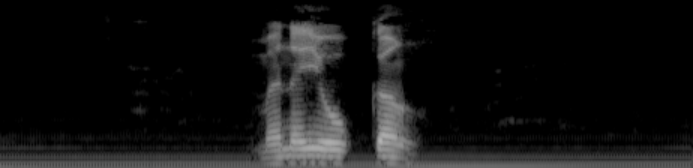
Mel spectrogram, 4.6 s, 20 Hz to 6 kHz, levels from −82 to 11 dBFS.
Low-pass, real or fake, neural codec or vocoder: 5.4 kHz; real; none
